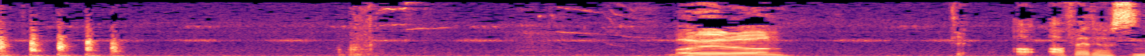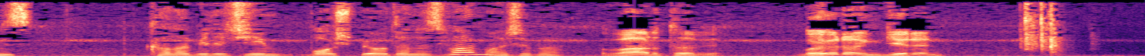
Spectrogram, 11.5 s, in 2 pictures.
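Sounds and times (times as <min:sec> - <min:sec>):
knocking on a door: 0:00.0 - 0:00.8
speech: 0:03.4 - 0:04.0, 0:05.1 - 0:10.6.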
